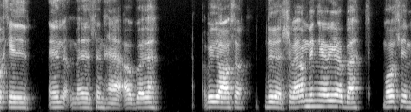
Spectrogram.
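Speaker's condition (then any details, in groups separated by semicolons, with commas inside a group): Cerebral palsy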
